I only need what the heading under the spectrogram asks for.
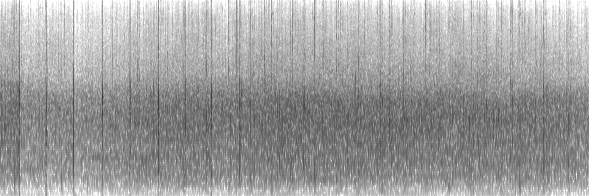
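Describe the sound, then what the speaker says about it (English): Audience at a women-in-business awards ceremony breaks into sustained applause for award nominees, with a few sharp individual claps standing out early over a dense, steady wash of clapping that continues throughout. "very huge applause for all of them"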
